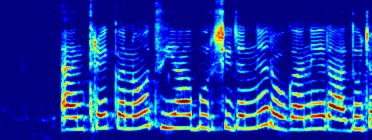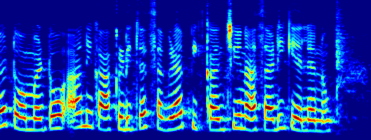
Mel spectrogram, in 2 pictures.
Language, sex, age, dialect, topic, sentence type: Marathi, female, 18-24, Southern Konkan, agriculture, statement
